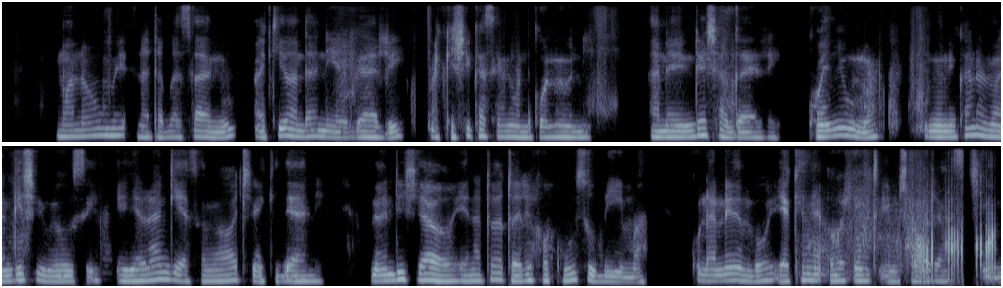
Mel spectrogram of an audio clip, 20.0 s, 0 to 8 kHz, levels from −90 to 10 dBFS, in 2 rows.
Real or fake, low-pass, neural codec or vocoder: fake; 7.2 kHz; codec, 16 kHz, 2 kbps, X-Codec, HuBERT features, trained on general audio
